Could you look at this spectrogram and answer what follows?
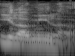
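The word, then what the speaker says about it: ilomilo: Is pronounced Elo Milo.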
